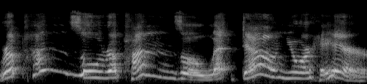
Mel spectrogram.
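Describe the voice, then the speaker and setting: Someone shouts very slowly in a shrill, put-on character voice. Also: woman. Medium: read story. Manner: shrill, screaming.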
